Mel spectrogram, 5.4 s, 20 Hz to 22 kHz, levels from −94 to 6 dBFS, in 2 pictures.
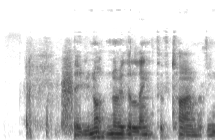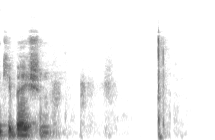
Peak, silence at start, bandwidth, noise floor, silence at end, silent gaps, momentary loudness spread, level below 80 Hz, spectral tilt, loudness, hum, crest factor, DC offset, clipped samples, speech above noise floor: -2 dBFS; 0.3 s; 7.8 kHz; -67 dBFS; 0.7 s; 4.50-4.65 s; 22 LU; -60 dBFS; -7 dB/octave; -20 LUFS; none; 20 dB; under 0.1%; under 0.1%; 47 dB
